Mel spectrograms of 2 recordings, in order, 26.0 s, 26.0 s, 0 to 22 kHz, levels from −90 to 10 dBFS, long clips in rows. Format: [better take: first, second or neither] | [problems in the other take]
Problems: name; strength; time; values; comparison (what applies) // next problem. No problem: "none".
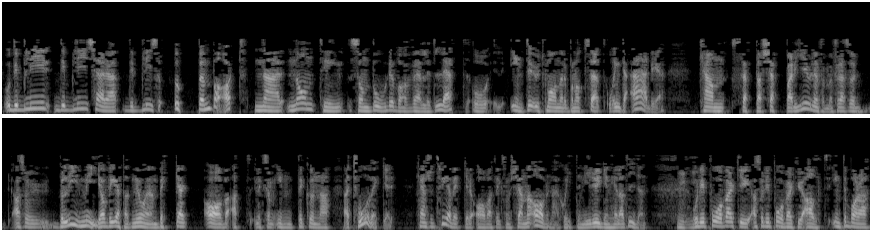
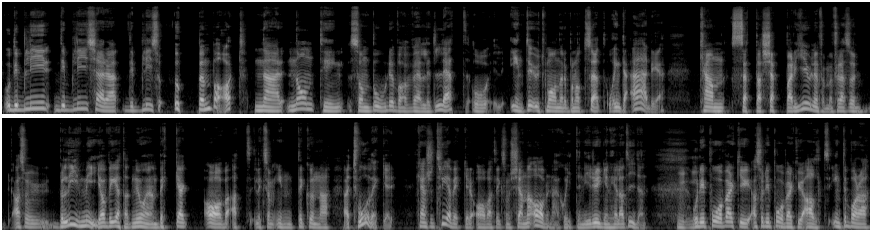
second | garbled, watery; badly; nothing above 5.5 kHz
